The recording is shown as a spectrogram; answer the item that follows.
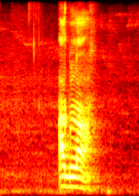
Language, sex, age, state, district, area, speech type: Dogri, male, 18-30, Jammu and Kashmir, Kathua, rural, read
